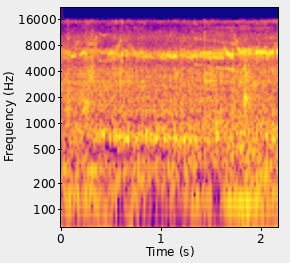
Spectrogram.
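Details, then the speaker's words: 7 L manual engine-oil fluid extractor pump: a thin steady high hiss as the pump is worked, air drawn in at the top of the tank where it should seal; vacuum leak. "Ada bunyi leaking dekat area sini. Okey dengar dengar bunyi ling angin masuk. Sepatutnya kalau kedap udara dia takkan bunyi macam ni."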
